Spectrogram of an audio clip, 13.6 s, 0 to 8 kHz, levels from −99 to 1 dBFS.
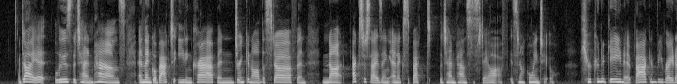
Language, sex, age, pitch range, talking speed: English, female, 20-39, 195-225 Hz, 180 wpm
